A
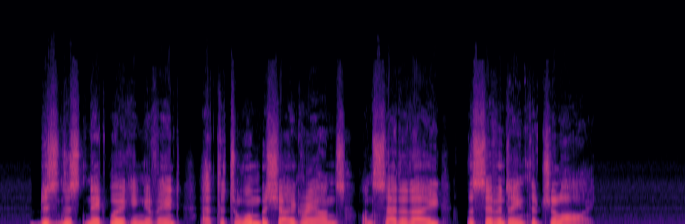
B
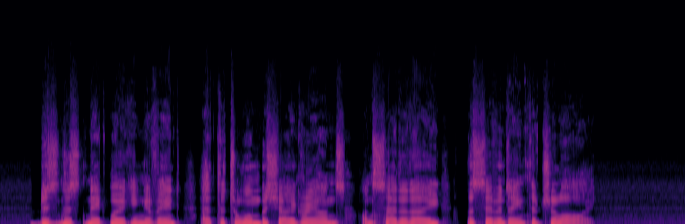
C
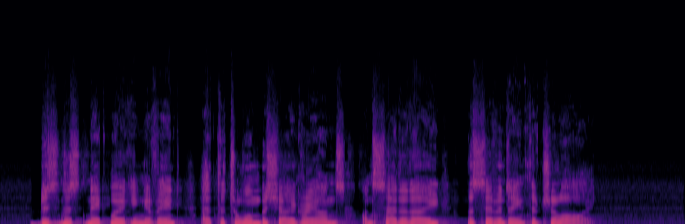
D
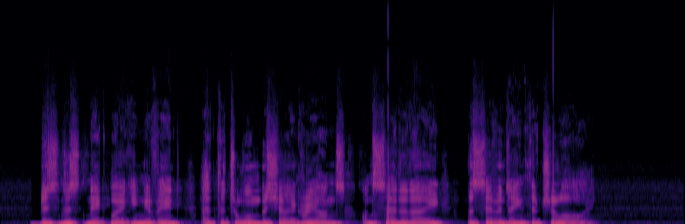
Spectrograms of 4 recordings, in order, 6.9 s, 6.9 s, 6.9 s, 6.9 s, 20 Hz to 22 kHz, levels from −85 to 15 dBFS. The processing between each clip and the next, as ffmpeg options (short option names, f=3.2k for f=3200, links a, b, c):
-filter_complex "[0:a]acrossover=split=280|740|2100|7100[a][b][c][d][e];[a]acompressor=threshold=-30dB:ratio=4[f];[b]acompressor=threshold=-38dB:ratio=4[g];[c]acompressor=threshold=-49dB:ratio=4[h];[d]acompressor=threshold=-41dB:ratio=4[i];[e]acompressor=threshold=-49dB:ratio=4[j];[f][g][h][i][j]amix=inputs=5:normalize=0"
-filter_complex "[0:a]asplit=4[a][b][c][d];[b]adelay=109,afreqshift=59,volume=-23dB[e];[c]adelay=218,afreqshift=118,volume=-29dB[f];[d]adelay=327,afreqshift=177,volume=-35dB[g];[a][e][f][g]amix=inputs=4:normalize=0,volume=-3dB"
-filter_complex "[0:a]acrossover=split=290|880[a][b][c];[a]asplit=2[d][e];[e]adelay=41,volume=-3.5dB[f];[d][f]amix=inputs=2:normalize=0[g];[b]acrusher=bits=4:mix=0:aa=0.000001[h];[g][h][c]amix=inputs=3:normalize=0"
